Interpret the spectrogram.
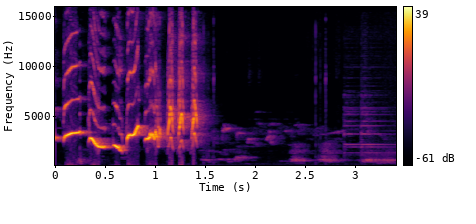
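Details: Loud 'ngeplong' song of an oriental magpie-robin, played as a lure so young kacer answer quickly: sliding whistles dipping then rising, a burst of sharp chattering notes, then quiet low warbles and faint tones.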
